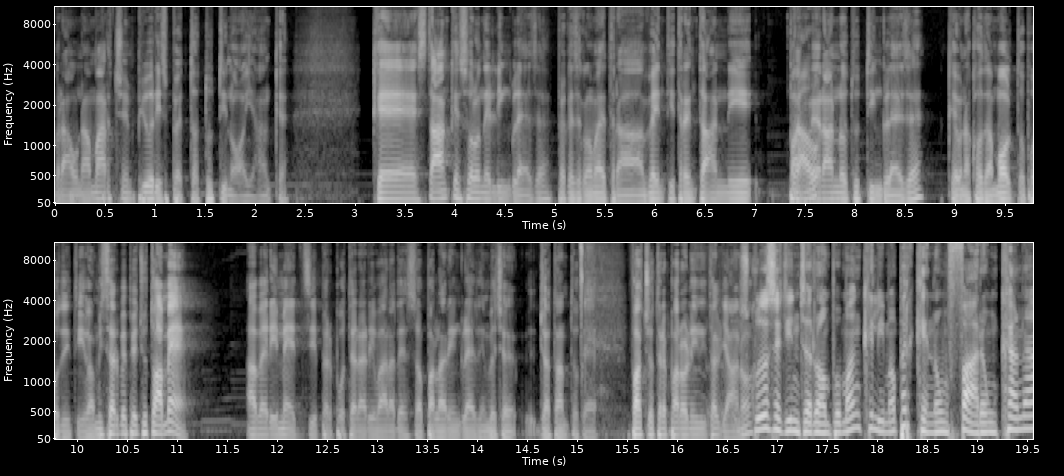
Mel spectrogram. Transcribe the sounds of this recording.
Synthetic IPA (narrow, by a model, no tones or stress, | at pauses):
vɾaunamart͡ʃaimpjurːispɛt̪ːoat̪ːut̪ːino̰ja̰ŋkḛ | kʰest̪aaŋkesoːlonelːiŋɡleːzeperkes̬ekond̪omet̪ɾavɛnt̪it̪ːɾɛnt̪aanːi | paleɾanːot̪ut̪ːiiŋɡleːze | keɛunakɔːzamolt̪opozit̪iːvamisaɾɛbːepjat͡ʃuːt̪oamːe | aveːɾeimɛd̪zːiperpot̪eɾarːivaːɾead̪ɛsːoapːarlaːɾeiŋɡleːzeiɱveːt͡ʃed͡ʒat̪ːant̪okefat͡ʃːot̪ɾɛpːaɾɔːleinit̪alja̰ːnoskuːzas̬et̪iːnt̪erːompomaaŋkelimapːerkenːoɱfaːɾeuŋkʰana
